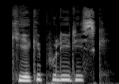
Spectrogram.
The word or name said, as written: kirkepolitisk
